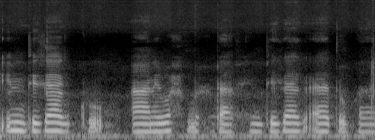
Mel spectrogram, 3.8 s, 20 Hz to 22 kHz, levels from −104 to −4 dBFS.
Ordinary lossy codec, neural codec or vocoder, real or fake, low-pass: none; none; real; none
